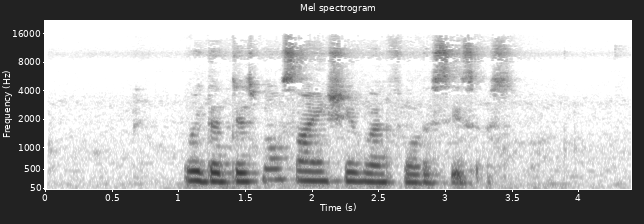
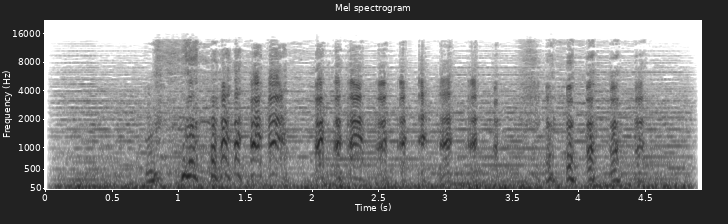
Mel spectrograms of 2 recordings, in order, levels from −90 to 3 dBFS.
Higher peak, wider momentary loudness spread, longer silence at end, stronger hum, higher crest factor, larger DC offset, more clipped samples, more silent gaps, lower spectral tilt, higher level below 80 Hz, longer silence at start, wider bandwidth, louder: second, -12 dBFS vs 0 dBFS; first, 14 LU vs 9 LU; first, 0.9 s vs 0.05 s; neither; about the same, 18 dB vs 16 dB; second, under 0.1% vs 0.2%; neither; neither; about the same, -4.5 dB/octave vs -4 dB/octave; second, -62 dBFS vs -24 dBFS; first, 1.05 s vs 0.05 s; first, 16 kHz vs 14.5 kHz; second, -27 LUFS vs -17 LUFS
